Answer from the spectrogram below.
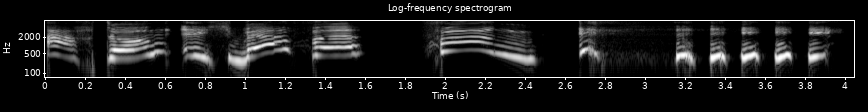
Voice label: loading, de; cookierun

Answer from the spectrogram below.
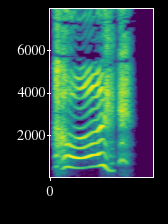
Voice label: level up, ja; Cookie Run

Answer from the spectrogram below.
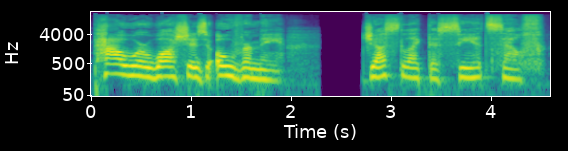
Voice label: level up, en; cookie run

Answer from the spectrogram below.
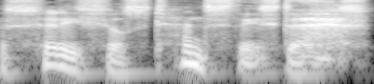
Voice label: eng menu idle; black pudding

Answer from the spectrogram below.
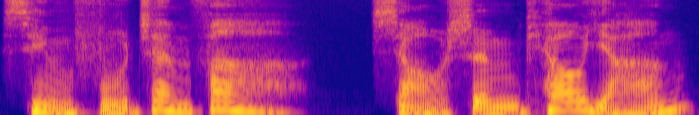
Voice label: levelup zh-hant; Cookie Run

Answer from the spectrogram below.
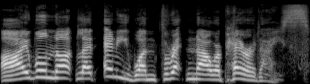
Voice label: battle en; cookie run

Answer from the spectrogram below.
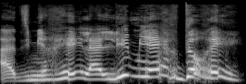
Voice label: battle, fr; cookie run

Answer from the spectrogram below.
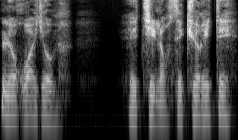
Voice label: defeat, fr; cookie run

